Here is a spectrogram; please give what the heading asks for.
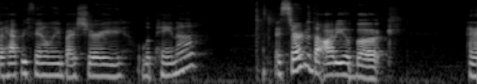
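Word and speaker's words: Lapena: happy family by Sherry lepena I started the audiobook and I think the narrator pronounced it lepena it wasn't lapina I think it was like lepena and this was supposed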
